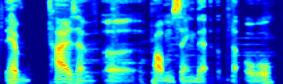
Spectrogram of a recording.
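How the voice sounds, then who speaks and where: A man co-hosting a casual livestream chat, relaxed and agreeable. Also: sits low, moderate pace, breathy edge, faint music behind. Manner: easygoing, brief agreeing replies. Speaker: livestream co-host.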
